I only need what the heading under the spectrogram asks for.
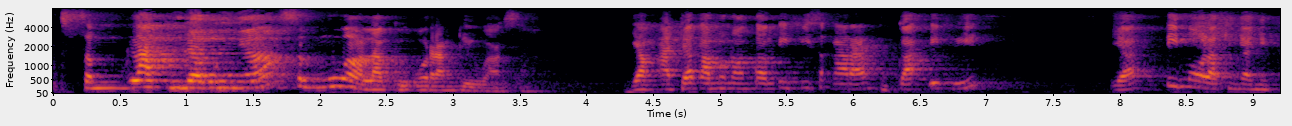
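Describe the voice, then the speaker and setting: A middle-aged teacher, playfully teasing students and calling on them by name in a lively online class. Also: mid-range voice, moderate pace, roomy sound.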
